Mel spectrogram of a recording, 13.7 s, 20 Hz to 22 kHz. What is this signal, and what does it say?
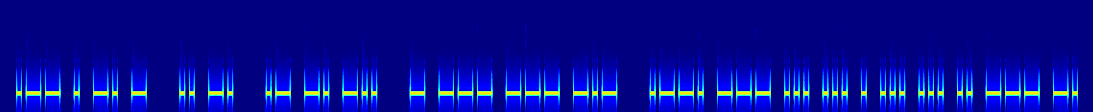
Morse code, heard as a keyed tone, about 19 wpm, 700 Hz. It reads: WENT IN AND TOOK POSSESSION
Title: Sentences from Top 1400 Words 20wpm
